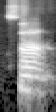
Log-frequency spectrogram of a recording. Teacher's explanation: Now bone has a falling contour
